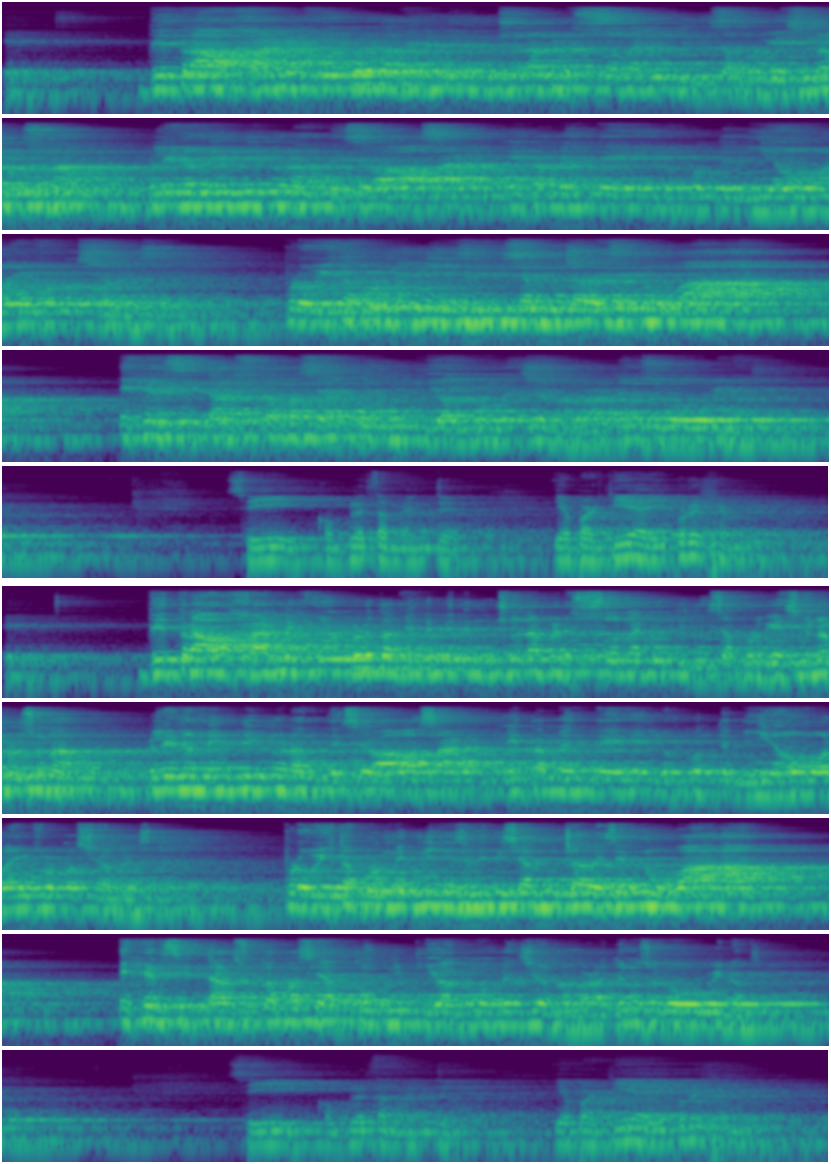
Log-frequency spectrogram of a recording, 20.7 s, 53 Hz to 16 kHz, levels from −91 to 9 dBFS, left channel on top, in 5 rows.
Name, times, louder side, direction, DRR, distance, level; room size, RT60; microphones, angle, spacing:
voice 1, 0.7-9.2 9.7-12.2 13.0-16.2, right 2 dB, 55° right, 1 dB, 1.2 m, -18 dB
voice 2, 17.7-18.9 19.3-20.3, left 3 dB, 40° left, 4 dB, 0.4 m, -27 dB
13.0 x 5.8 x 4.6 m, 2.4 s
head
